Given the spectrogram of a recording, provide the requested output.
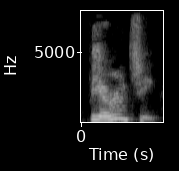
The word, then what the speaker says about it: Fiorucci: I couldn't even pronounce Fiorucci. You know, Niall was like, no, Fiorucci.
